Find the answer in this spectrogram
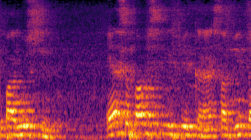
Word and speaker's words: parousia: que essa palavra vinda, ela é parousia, que se pronuncia parúcia.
